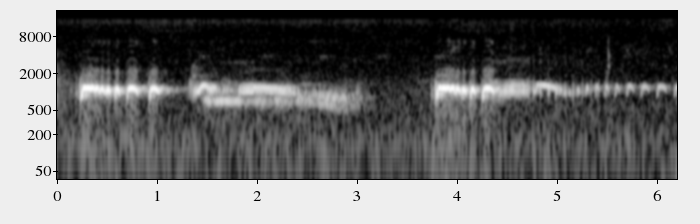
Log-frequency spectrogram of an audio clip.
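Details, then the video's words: Local zebra dove giving a lure call to make reluctant doves call back: a rapid string of mid-pitched coos, then a long wavering hum, then another burst of clipped repeated notes. "Perkutut Lokal Gacor Suara Pikat Bikin Nyaut Yang Lagi Males Bunyi"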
